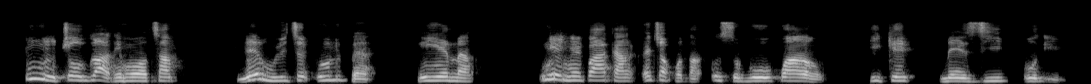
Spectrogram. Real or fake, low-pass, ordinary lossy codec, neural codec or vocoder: fake; 7.2 kHz; none; codec, 24 kHz, 1 kbps, SNAC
